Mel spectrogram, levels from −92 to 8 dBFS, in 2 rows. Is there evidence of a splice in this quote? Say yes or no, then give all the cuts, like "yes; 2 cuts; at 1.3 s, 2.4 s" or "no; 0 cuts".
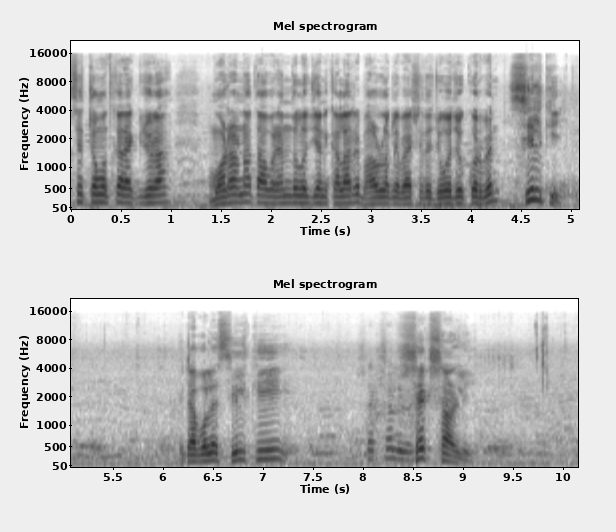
yes; 1 cut; at 4.4 s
